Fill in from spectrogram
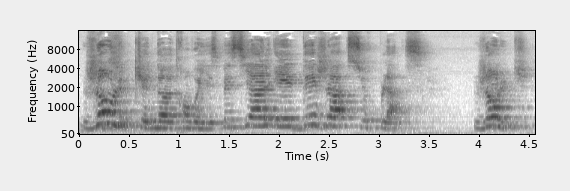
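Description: A young woman playing an earnest television news anchor in a stage parody, formal and measured. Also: sits high, expressive. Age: young adult. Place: indoor theatre stage. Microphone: far camera. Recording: echoey theatre stage, distant mic.

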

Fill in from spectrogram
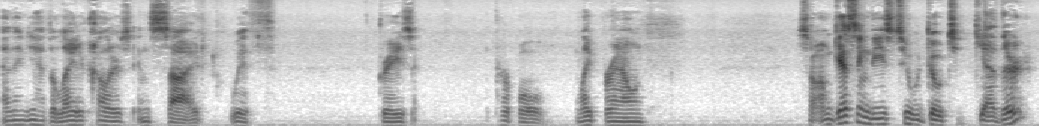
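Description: Slow, low-voiced woman showing yarn. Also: darkish tone, breathy edge. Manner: unhurried, chatty, reads out yarn labels. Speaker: yarn haul vlogger. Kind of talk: casual unboxing chat.

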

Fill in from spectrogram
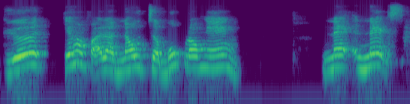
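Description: A woman with a Vietnamese accent leads a one-on-one English lesson for a child. Her voice sits high, and she drills each word slowly and patiently. She speeds up when she explains things. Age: adult. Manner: slow, patient drilling of words, switching to quick speech when explaining. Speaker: English teacher.

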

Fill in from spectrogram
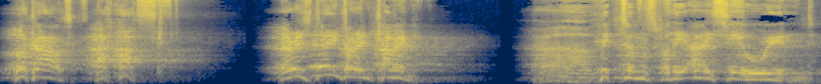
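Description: A man's voice: high voice, gravelly, pushed and bright, full character voice. The Ice King, pompous, swooping, echoing. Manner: pompous, theatrical, imperious. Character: haughty, pompous icy warrior king, cranky and grandiose. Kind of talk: video game hero voice lines. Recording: echoey hall reverb, distant-sounding.

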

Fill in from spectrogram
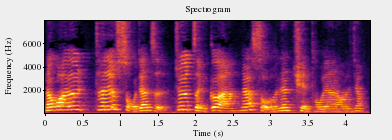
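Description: A woman host tells a ghost story in a casual, animated way and drops English words into her speech. Her voice is fairly high and quick. It sounds like an echoey room with faint music in the background.

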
